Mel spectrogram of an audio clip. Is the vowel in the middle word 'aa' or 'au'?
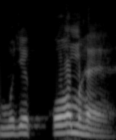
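au. The vowel in the middle word is 'au'.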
